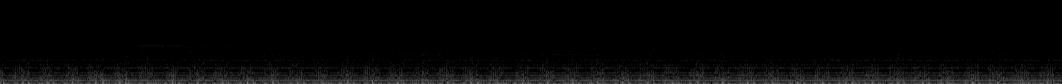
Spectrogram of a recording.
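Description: Steady mains hum with a low hiss on the courtroom audio feed, unchanging throughout.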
